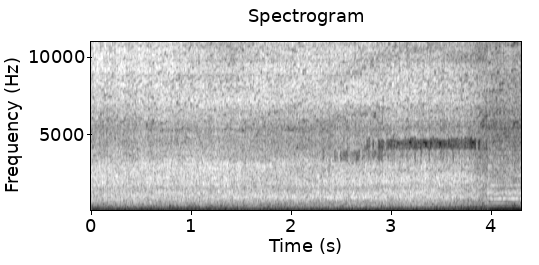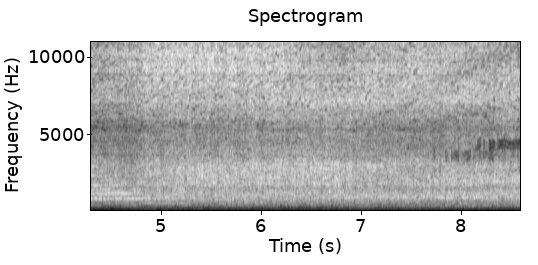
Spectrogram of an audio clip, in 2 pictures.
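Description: Battery-powered toy train running on plastic track: a steady mechanical whir and rattle of its motor and wheels, with a faint high whine twice. The level dips slightly about four seconds in.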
